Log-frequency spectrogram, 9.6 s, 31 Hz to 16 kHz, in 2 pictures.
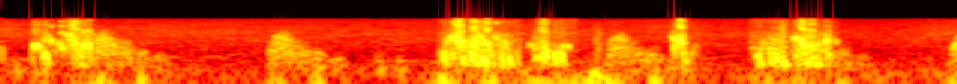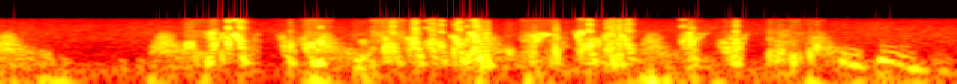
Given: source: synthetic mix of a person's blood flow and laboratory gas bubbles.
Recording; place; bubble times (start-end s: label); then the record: Doppler ultrasound of blood flow; subclavian vein
0.00-0.04 s: bubbles
0.14-0.48 s: bubbles
2.19-2.88 s: bubbles
3.34-3.50 s: bubbles
3.75-4.20 s: bubbles
5.69-6.08 s: bubbles
6.16-6.45 s: bubbles
6.54-7.28 s: bubbles
7.30-7.36 s: bubbles
7.39-8.02 s: bubbles
8.18-8.32 s: bubbles
8.36-8.53 s: bubbles
8.62-8.91 s: bubbles
From the record:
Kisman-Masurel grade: 333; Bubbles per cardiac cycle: rolling drumbeat, 9 or more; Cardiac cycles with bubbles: 50 to 99%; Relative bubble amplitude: loud (0.450 to 0.775); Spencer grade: 3 (all of the cardiac periods contain showers or single bubble signals, but not dominating or overriding the cardiac motion signals); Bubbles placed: anywhere in the cardiac cycle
